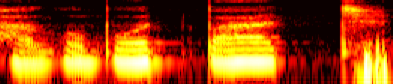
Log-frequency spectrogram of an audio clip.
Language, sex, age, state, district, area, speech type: Assamese, female, 30-45, Assam, Sonitpur, rural, spontaneous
